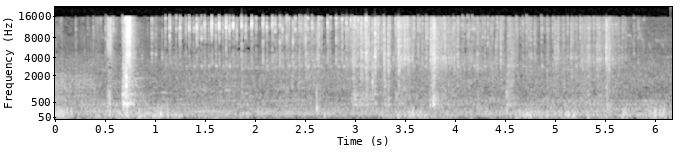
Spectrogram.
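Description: An unpowered walk-behind lawn mower being wheeled over a concrete driveway: a sharp knock about a second in, then light clicking and rattling from the wheels and frame, over a steady low hum.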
